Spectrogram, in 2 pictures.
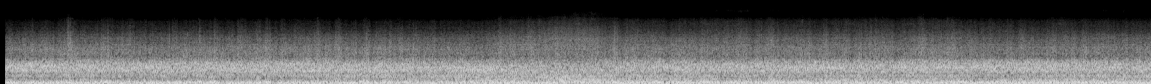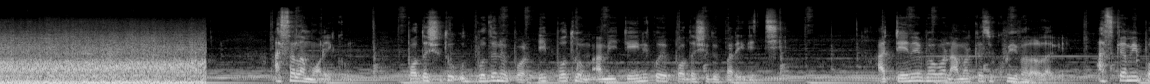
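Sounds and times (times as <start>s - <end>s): wind buffeting microphone: 0.0s - 13.6s
train wheels rushing on rail: 0.1s - 13.6s.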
